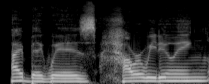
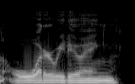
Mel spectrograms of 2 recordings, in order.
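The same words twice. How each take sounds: First: High, drawn-out sing-song greeting; imitated chatter greeting. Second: Low, drawn-out monotone question; imitated chatter question. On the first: Streamer quoting a chatter's greeting back, imitated high and slow. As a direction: imitate a greeting pitched up and stretched out. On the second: Streamer quoting a chatter's question back, imitated low and slow. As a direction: imitate the question pitched down and stretched out. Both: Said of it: "Whenever you say, for example".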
